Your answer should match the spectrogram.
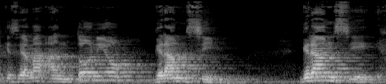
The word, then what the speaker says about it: Gramsci: que se llama Antonio Gramsci. Gramsci, G-R-A-M-S-C-I. Antonio Gramsci fue uno de los fundadores de todo el movimiento comunista y socialista en Italia. Seguramente se pronunciará Gramsci o algo parecido.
